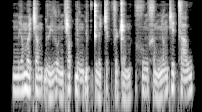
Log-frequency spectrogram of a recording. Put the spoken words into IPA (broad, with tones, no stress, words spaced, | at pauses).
mi˧˥ə̯məː˧˥cəː˧m ɓɨ˨˩˦jlu˨˩˦ncɔ˦˥t̚ ɓu˧nɓɨ˦˥k̚ t̪i˨˩˦ə̯cə˦˥k̚sɨ˨˩˦ʈə˨˩˦m | xu˧ŋ xə˨˩˨mɲɔ˧˥nci˦˥t̚sa˧˥w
